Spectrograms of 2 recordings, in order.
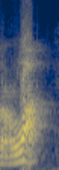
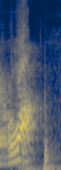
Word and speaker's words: roi: como saben ustedes eh lo que en francés se escribe oi es un diptongo que ahora decimos waa pero lo decimos desde después de la Revolución Francesa porque eh en el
